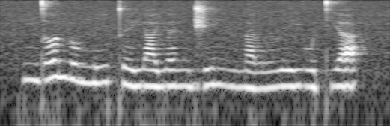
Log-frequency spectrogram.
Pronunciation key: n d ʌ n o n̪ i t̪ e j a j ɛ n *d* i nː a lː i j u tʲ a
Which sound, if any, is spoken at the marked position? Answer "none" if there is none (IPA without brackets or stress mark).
d͡ʒ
